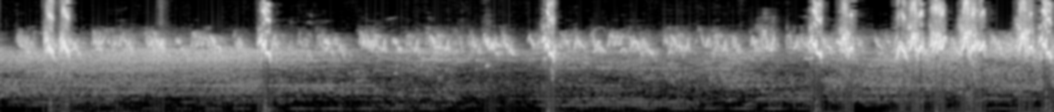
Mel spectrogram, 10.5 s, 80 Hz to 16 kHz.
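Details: Osprey nest at a ranch, 13 June 2018 late morning, leftover fish beside the birds; a continuous thin chattering of soft high chirps builds toward louder, sharper cheeps near the end, with occasional clicks.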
